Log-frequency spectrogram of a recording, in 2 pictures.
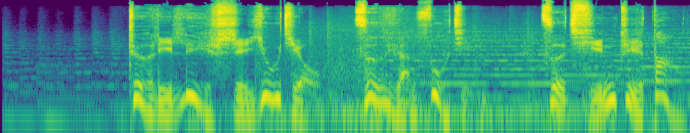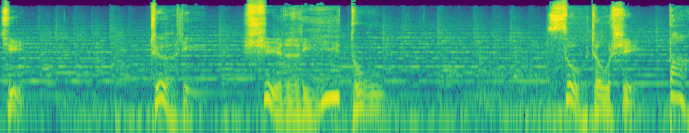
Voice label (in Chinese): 男 城市专题; 大美砀山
